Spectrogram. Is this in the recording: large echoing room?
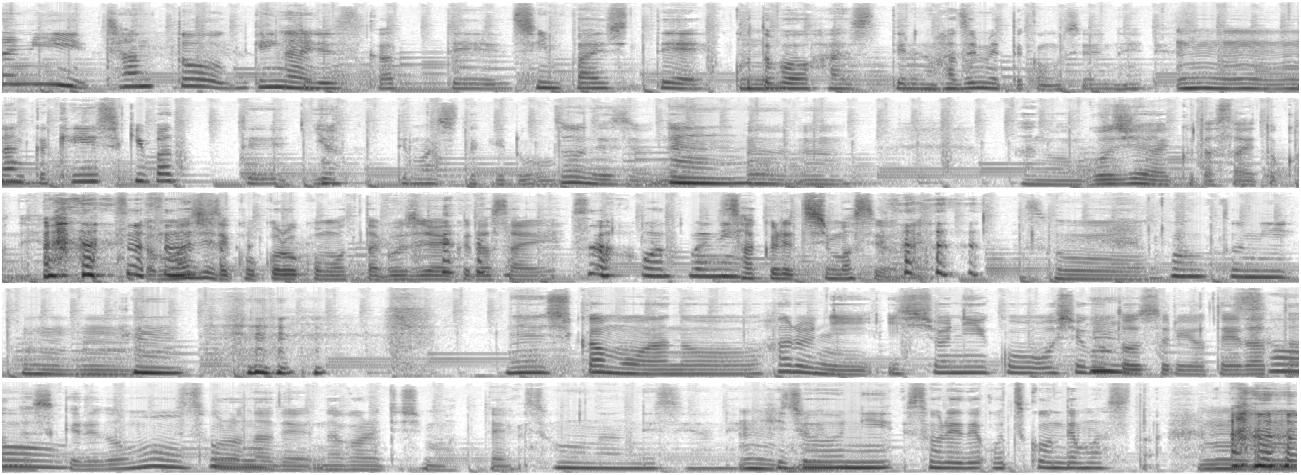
no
